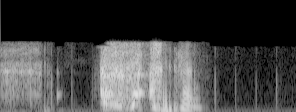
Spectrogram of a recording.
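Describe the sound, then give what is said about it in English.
One loud, harsh cough, said to come as grass starts to bloom, bursts out for about half a second after a soft throat-clearing rasp, then fades into quiet breathing with a few faint clicks. No one speaks. “Grass is starting to bloom, and I am coughing more.”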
